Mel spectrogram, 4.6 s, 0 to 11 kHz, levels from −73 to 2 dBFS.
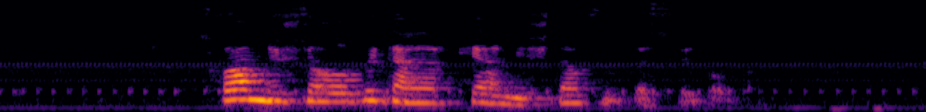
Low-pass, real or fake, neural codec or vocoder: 9.9 kHz; fake; vocoder, 44.1 kHz, 128 mel bands every 256 samples, BigVGAN v2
